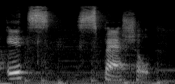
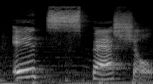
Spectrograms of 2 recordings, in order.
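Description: First: The two s sounds are said separately. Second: The two s sounds merge into one. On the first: "Eu não preciso falar it's special" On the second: "Eu conecto os dois S's"

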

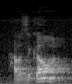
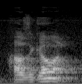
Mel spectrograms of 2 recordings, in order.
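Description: No difference in how they are said.

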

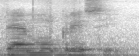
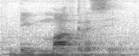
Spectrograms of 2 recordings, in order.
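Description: First: It is said with a South Asian non-native accent. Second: It is said with an American accent, open 'ma'. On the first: The speaker calls it wrong. "इस लफ्ज़ को आमतौर पर डेमोक्रेसी पढ़ा जाता है" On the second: The speaker calls it right. "जो American pronunciation है ... इसमें मा"

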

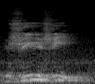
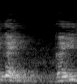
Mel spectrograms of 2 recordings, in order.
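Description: First: The name begins with a soft J sound. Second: The name begins with a hard G sound. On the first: The speaker calls it right. "That's the pronunciation in French" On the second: The speaker calls it wrong. "Some people said"

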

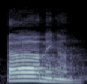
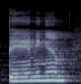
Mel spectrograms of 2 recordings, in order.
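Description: First: It is said in a standard British accent. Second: It is said in a local Brummy accent.

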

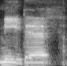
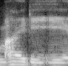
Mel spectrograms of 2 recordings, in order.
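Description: First: The name is said as one two-syllable word. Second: The name is said as 'my' plus letters. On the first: It follows the Japanese pronunciation more closely. The speaker calls it wrong. "I say Mida" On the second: It is meant as somebody's own desktop environment. The speaker calls it right. "I like that pronunciation better"

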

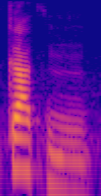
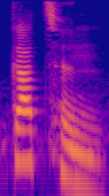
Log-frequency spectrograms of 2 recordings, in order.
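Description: First: Said quickly with the t released through the nose. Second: Said slowly with a fully released t. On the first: "读快是鼻腔爆gotten" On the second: "读慢了是gotten"

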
